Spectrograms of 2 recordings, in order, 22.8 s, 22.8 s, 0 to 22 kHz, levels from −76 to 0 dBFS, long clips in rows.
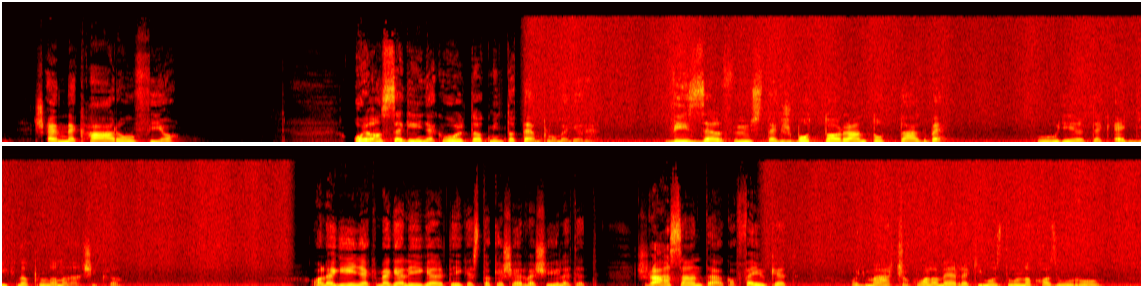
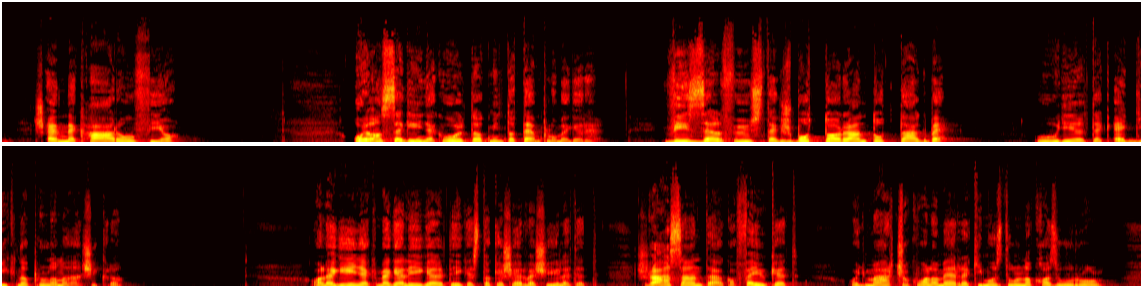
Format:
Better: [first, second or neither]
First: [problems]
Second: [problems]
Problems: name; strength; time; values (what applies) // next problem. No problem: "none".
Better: second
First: hiss; noticeable; from 5 to 14 s and from 19 s on; 10 dB below the speech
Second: none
